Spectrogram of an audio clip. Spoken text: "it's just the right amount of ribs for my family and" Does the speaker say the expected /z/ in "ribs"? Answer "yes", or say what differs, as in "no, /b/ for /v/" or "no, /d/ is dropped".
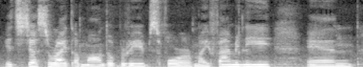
no, /s/ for /z/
